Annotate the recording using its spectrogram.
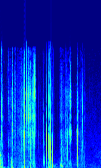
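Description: A rapid, irregular scramble of crackles, scrapes and knocks in dry leaf litter and twigs, with the phone camera knocked about close to the ground during a tumble on a steep bank. It stops a little before the end.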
